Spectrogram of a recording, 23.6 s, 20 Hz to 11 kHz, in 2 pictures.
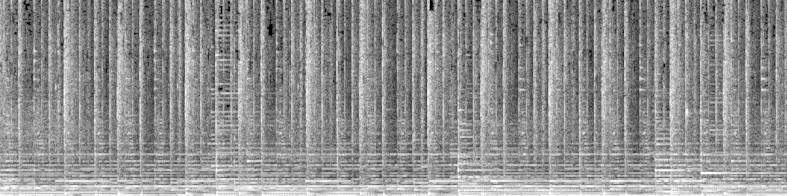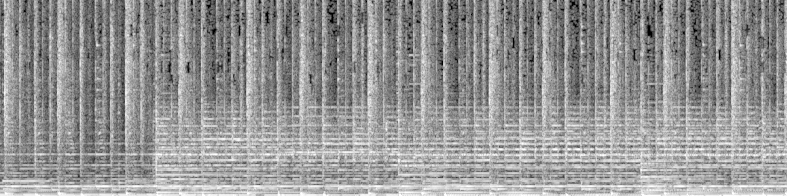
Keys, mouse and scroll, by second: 4.0 click, 5.6 middle click, 6.0 scroll down 3, 6.5 middle click, 7.1 scroll down 1, 7.4 middle click, 7.8 scroll down 2, 9.3 click, 13.7 click, 15.7 scroll up 4, 16.7-17.1 scroll up 1, 17.2 shift+middle click, 18.0 scroll up 1, 18.7 shift+middle click, 19.2-19.6 scroll down 1, 20.2 scroll down 3, 20.5 shift+middle click, 21.7 shift+middle click, 22.7 shift+middle click, 23.3 scroll down 1.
